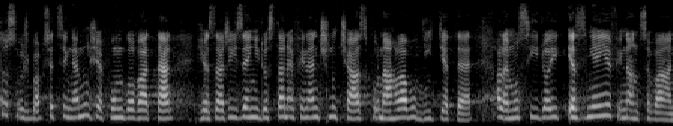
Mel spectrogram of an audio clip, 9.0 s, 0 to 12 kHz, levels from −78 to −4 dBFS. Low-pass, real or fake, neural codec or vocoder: 10.8 kHz; fake; codec, 24 kHz, 0.9 kbps, WavTokenizer, medium speech release version 2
